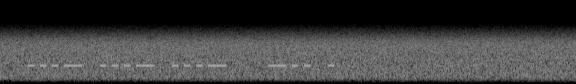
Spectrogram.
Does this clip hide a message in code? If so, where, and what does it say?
Yes: Morse code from 0.2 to 3.4 s, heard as a keyed tone, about 20 wpm, 880 Hz, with heavy radio static. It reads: VVV DE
